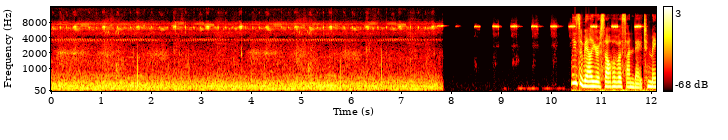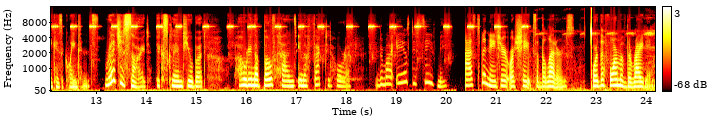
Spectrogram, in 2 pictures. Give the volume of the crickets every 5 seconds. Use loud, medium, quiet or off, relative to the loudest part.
quiet, quiet, loud, loud, loud.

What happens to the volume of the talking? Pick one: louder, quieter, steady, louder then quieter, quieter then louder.
quieter then louder.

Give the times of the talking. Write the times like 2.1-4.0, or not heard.
10.4-24.1.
